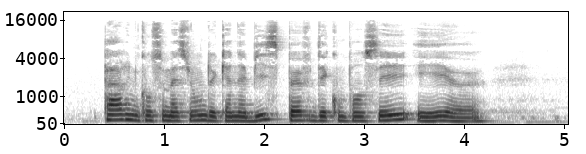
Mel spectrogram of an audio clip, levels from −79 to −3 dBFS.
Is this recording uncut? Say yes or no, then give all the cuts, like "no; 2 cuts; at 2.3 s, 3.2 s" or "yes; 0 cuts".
yes; 0 cuts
